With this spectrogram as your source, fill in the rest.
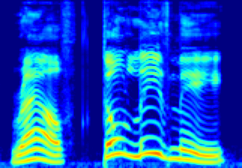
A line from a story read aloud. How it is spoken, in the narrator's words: Piggy wailed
